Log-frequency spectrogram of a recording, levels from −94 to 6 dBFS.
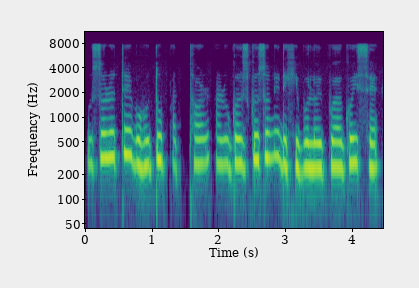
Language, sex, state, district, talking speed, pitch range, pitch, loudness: Assamese, female, Assam, Kamrup Metropolitan, 105 wpm, 250-300 Hz, 270 Hz, -13 LUFS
